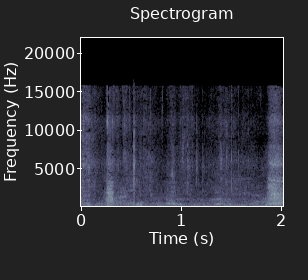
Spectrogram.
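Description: Quiet scuffs of several Cane Corsos' paws walking on dirt and gravel: a few soft steps.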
